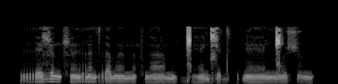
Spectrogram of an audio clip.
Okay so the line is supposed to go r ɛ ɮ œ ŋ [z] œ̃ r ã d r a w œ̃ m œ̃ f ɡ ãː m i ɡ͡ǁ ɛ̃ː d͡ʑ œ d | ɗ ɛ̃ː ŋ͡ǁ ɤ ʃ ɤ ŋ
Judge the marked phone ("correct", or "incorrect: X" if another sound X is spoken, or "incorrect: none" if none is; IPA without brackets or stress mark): incorrect: ɬ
